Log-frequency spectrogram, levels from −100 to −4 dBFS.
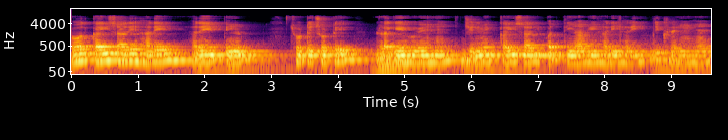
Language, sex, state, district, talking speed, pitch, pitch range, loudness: Hindi, male, Uttar Pradesh, Jalaun, 120 wpm, 115 Hz, 110-125 Hz, -16 LUFS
